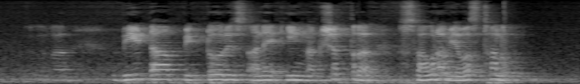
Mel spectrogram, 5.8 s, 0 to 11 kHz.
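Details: Male at about age 17, before voice therapy, speaking his native language; voice stayed weak, high-pitched, squeaky and cracking after puberty; later diagnosed puberphonia, vocal folds not closing fully, leaving an air-leaking gap.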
